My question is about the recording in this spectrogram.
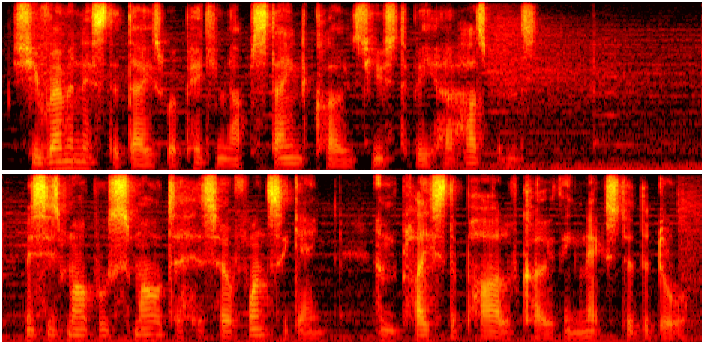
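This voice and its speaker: A man reading a story aloud as narrator in a steady, even manner, with faint music behind. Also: deep voice, vocal fry.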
